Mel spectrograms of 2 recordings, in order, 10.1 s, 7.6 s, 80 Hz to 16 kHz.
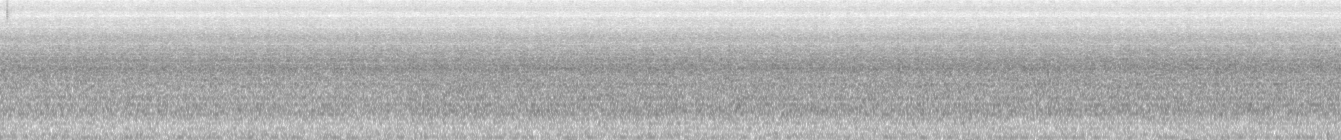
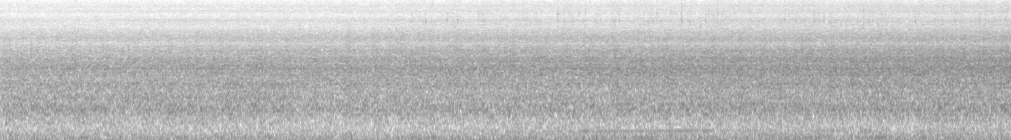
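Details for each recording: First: Older Bachmann Class 66 model loco, bought second-hand a couple of years ago, at full speed, about 56 dB, roughly 6 dB quieter than a new one: steady, even high whir with no knocks; runs well. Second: New Bachmann Class 66 model locomotive at full speed, about 62 dB, compared with an older one: steady high whirring hiss with constant pitch, motor and gears thought somewhat noisy.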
